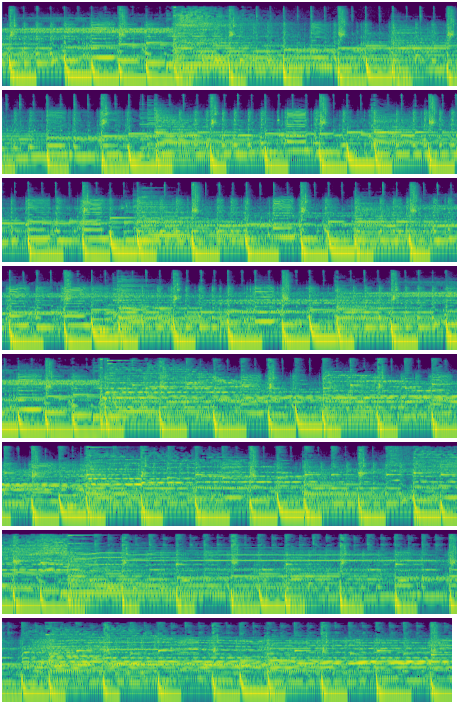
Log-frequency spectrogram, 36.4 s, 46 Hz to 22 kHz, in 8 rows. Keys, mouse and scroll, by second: 2.2 click, 3.1 scroll up 1, 5.3 scroll down 1.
